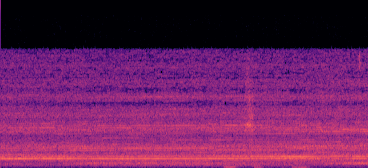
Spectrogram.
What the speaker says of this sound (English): And hold this up, and then grab it with the heat gun.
